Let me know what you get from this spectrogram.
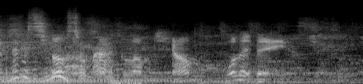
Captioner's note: awful Voice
